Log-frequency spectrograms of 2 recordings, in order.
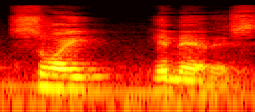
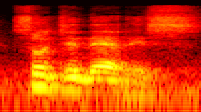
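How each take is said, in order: First: The first word is pronounced like 'sui'. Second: The first word is pronounced like 'so'. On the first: Lawyers pronounce it this way. "sabi ng mga abogado, sui generis daw po yan" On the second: Some other people pronounce it this way. "Kung iba mag-pronounce dyan"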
